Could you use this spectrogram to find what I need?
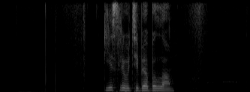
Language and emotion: Russian, neutral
